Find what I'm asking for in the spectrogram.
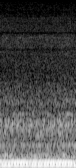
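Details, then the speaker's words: Drift car engine after a misfire fix: a steady, even idle with a deep drone, shaking a bit, and oil pressure seems very high. Normal idle. "yeah it sounds alright probably just call it solid mount and it's shaking a bit oil pressure seems really high"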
